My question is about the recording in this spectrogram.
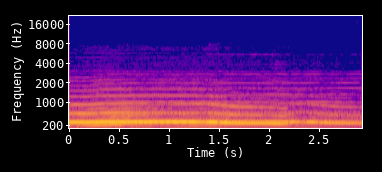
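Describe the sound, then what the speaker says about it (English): A beast's drawn-out howl of anguish in a dark tale, a loud sustained tonal wail with harmonics wavering and slowly falling over three seconds, heard alone without any talk. "howl of anguish."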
